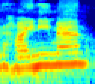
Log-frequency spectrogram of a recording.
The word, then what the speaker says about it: Heineman: All right, let's get into Emil Heineman. I hope I'm pronouncing this correctly. Somebody said Heineman, like like Buttman, um, and I, I really appreciate that that that help.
